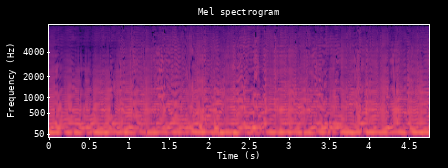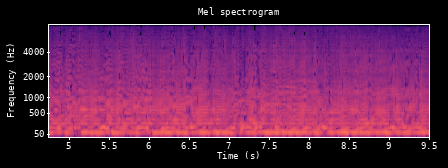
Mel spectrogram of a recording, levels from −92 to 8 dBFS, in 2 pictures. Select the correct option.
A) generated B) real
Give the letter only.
A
